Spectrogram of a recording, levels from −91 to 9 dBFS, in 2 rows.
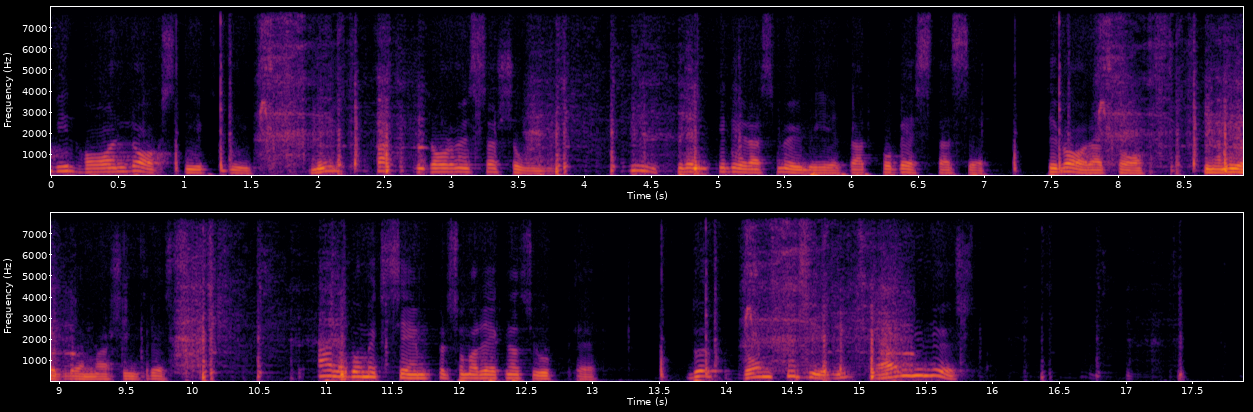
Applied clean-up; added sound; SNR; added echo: neural mask model RNNoise.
